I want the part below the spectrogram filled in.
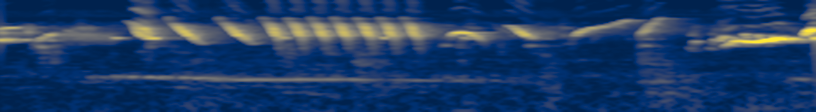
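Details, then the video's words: Orange-headed thrush in an aviary, singing actively: a rapid run of about nine quick, downslurred whistled notes, followed by varied rising slurs and a loud closing warble. A faint low hum sits beneath. "ANIS MERAH GACOR"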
